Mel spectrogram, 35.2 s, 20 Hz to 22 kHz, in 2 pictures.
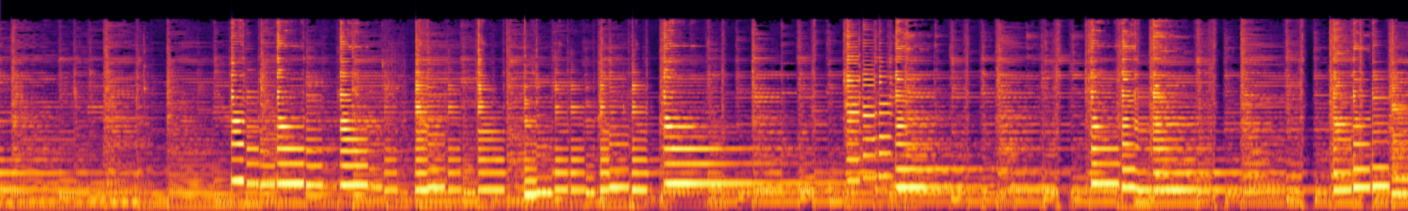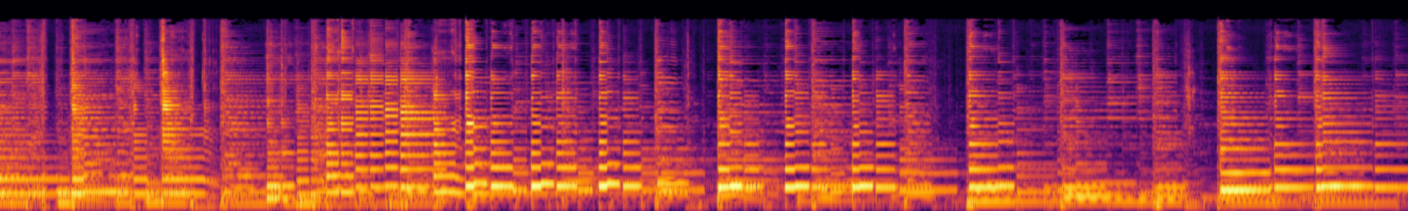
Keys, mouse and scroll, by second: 0.3 s, 0.7-3.9 drag, 3.9 middle click, 4.6-5.4 drag, 6.4-7.3 drag, 9.1 shift+d, 11.5 s, 11.9 ctrl+a, 12.1 click, 12.3 s, 12.8-13.4 drag, 13.7 ctrl+KP_Subtract, 13.9 a, 14.7 s, 14.9 click, 17.2 click, 17.8 right click, 18.1 s, 19.1 middle click, 19.5 a, 20.0-20.8 right drag, 20.8 middle click, 22.3 s, 23.2 s, 25.1-26.2 middle drag, 26.2 click, 26.5 Delete, 27.1-31.3 typing, 28.3 Tab, 29.6 Tab, 32.0 ctrl+KP_3, 32.7-35.0 typing.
